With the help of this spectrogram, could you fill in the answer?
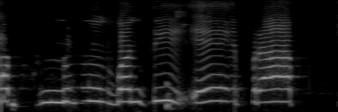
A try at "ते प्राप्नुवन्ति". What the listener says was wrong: ए नहीं, ते त से तरबूज, उसके ऊपर एक ही मात्रा ते।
